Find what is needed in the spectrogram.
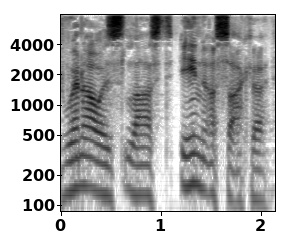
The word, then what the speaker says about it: Osaka: That there's a state of emergency um, in Osaka. Yes. Did I pronounce that right? Oh, thank God. Uh, you're my, you're the Japanese. Osaka.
